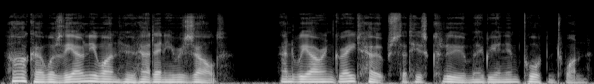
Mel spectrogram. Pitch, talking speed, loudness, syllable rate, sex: 110 Hz, 230 wpm, -16 LUFS, 6.1 syllables/s, male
